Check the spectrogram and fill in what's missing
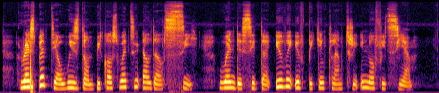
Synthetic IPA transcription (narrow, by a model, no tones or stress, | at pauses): ɹɛspɛk̚t̚dɛawizdɔ̃mbikʰɔswɛtʰĩnɛldalsi | wɛ̃ndesit̚d̥aivə̃nʔifbikʰẽmkʰlãmtʰɹiʔĩnofisiãm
